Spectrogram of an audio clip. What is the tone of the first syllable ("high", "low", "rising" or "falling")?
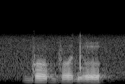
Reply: low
